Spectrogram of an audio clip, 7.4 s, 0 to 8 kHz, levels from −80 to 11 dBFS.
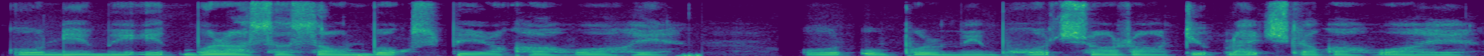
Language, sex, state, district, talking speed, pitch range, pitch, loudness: Hindi, female, Arunachal Pradesh, Lower Dibang Valley, 160 wpm, 170-180 Hz, 175 Hz, -17 LUFS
